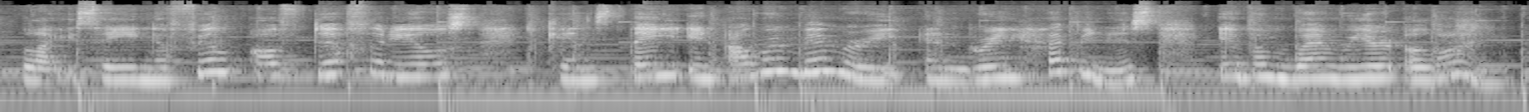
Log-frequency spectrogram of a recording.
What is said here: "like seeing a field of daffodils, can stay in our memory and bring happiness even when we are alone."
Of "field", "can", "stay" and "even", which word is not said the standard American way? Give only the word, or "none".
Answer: field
